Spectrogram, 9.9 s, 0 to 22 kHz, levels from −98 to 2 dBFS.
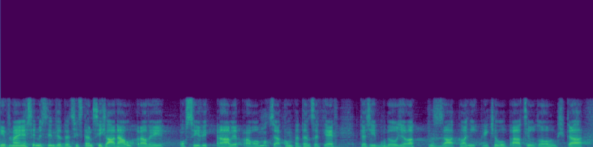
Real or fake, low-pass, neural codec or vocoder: fake; 7.2 kHz; codec, 44.1 kHz, 1.7 kbps, Pupu-Codec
